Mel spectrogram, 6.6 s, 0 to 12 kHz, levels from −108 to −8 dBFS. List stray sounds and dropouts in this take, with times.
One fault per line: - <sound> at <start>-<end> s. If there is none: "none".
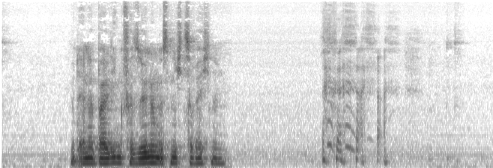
- laugh at 4.1-5.7 s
